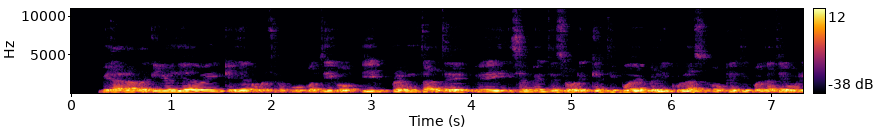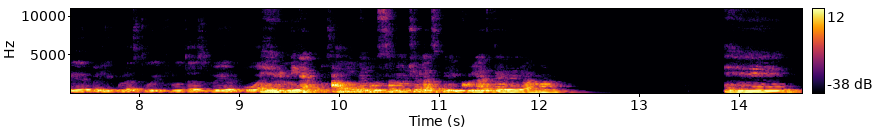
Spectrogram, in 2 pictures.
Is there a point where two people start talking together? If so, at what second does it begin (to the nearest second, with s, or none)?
9 s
